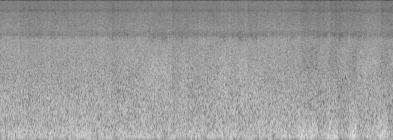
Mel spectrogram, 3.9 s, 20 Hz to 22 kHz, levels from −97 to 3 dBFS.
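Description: Nothing technical goes wrong in this speech clip; the only extra sound is the room's own background noise, sitting about 45 dB below the voice level.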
